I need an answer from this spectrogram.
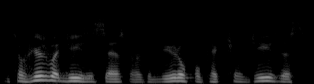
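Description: A man preaching a sermon, telling a Bible story in an animated way, acting out quoted voices and laughing now and then. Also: medium pitch, fast talker. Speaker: pastor. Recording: church sermon audio.

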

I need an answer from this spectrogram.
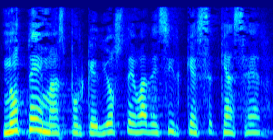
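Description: A man delivers a sermon with a strikingly high, slightly husky voice. He swings between emphatic, raised declarations and hushed, intimate asides, like a pastor working the congregation. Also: normal speed.

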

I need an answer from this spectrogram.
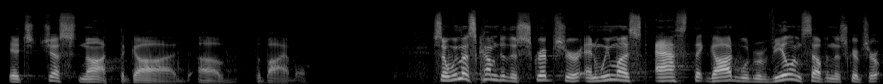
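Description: Emphatic preaching man in a big hall. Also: a bit bright. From Texas. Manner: preaching with emphatic swings in pitch and volume. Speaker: pastor. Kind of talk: sermon. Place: church sanctuary. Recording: reverberant church hall.

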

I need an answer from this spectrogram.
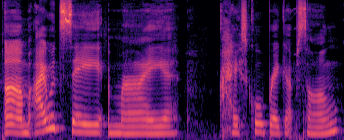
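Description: A woman's voice: medium pitch, steady tone, slow, a bit bright. A young woman co-hosting a faith podcast, chatty and bubbly with lots of fillers. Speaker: podcast co-host. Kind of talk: casual chat.

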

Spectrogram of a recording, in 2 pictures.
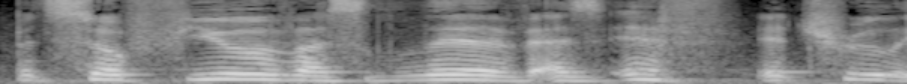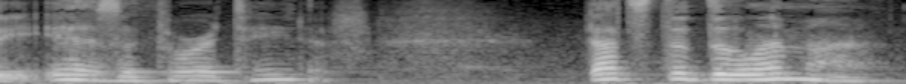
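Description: A man preaching a sermon to a congregation, with emphatic, repetitive phrasing and dramatic pauses. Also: a little high, a little mellow. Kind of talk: sermon to a congregation and online audience.

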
